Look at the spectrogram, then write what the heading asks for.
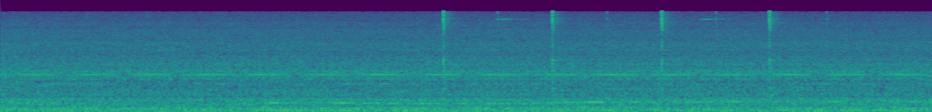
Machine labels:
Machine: valve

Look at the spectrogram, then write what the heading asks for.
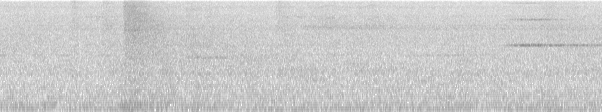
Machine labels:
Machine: fan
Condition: normal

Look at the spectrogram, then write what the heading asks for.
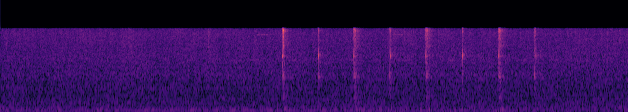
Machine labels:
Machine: valve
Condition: normal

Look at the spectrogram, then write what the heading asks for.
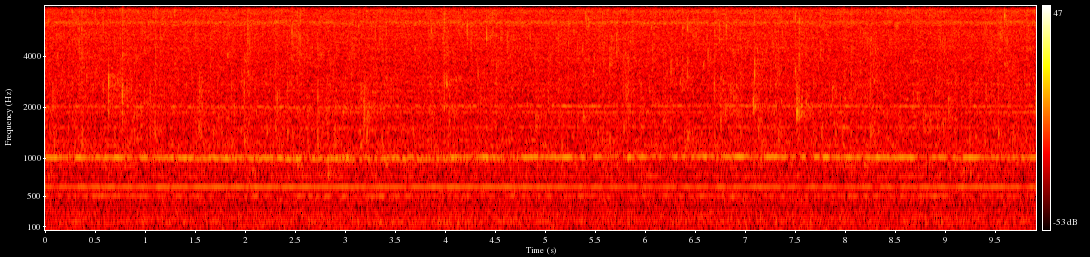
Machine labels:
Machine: pump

